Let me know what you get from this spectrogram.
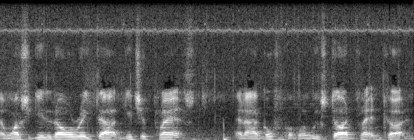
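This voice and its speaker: With an Alabama accent, a man at a medium pitch speaks at a moderate pace in a dark, mellow, flat monotone. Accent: rural Southern US (Alabama). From US South, rural Alabama (Bullock County). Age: 80s+. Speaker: grandfather, retired farmer. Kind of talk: casual family interview, storytelling. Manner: halting, self-correcting.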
